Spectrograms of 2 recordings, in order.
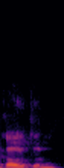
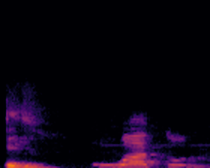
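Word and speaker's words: قوة: Bukan kautun. Kuwatun.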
